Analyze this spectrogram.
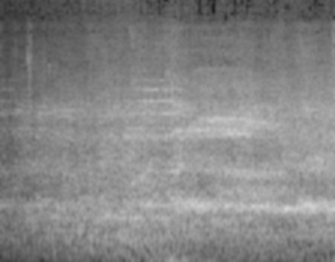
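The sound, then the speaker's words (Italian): Givova Scafati basketball fans chant "Serie A" together in the curva during a game against Acqua San Bernardo Cantù, a dense wash of massed voices rising slightly in volume, with a faint higher sustained tone from the crowd becoming more prominent toward the end. “E cantano Serie A in curva i tifosi della Givova.”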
